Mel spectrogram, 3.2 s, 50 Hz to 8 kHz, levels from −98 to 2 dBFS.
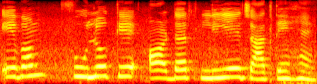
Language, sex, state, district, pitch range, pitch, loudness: Hindi, female, Madhya Pradesh, Katni, 265-330 Hz, 290 Hz, -12 LUFS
